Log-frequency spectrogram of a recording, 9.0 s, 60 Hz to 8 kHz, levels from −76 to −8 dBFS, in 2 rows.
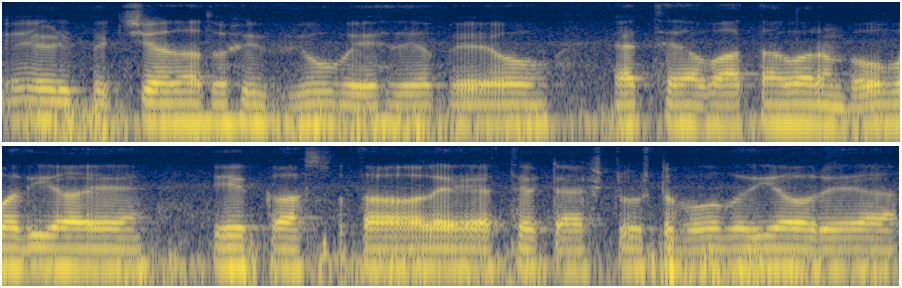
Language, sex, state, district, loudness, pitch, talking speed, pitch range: Punjabi, male, Punjab, Kapurthala, -18 LUFS, 110 Hz, 175 wpm, 110-115 Hz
